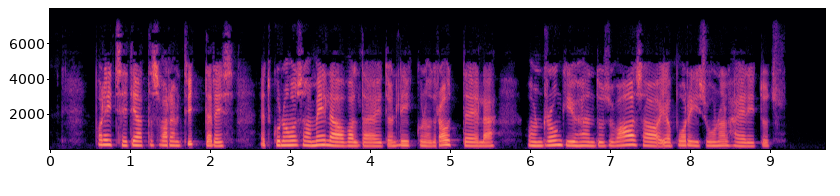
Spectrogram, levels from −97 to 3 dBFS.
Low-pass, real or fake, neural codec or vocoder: 7.2 kHz; real; none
